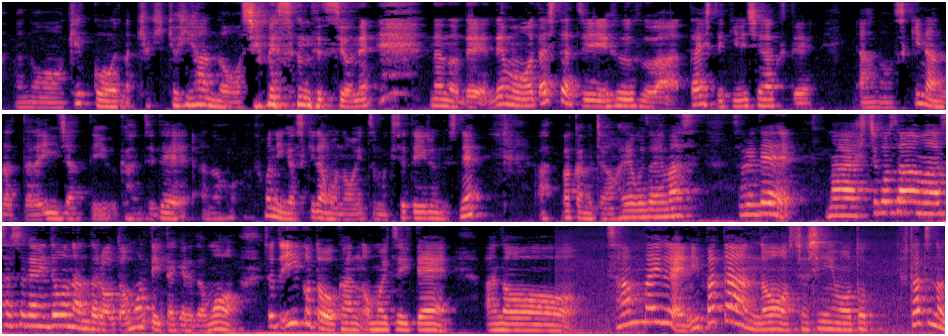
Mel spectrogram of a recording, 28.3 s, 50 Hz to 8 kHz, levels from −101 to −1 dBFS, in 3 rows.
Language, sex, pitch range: Japanese, female, 155-240 Hz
